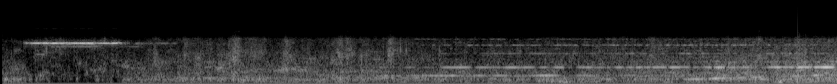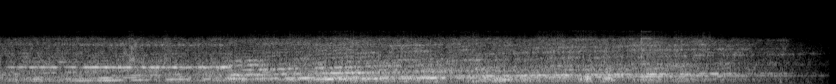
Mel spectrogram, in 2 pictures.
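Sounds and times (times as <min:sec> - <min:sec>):
S-tog commuter train: 0:00.0 - 0:16.7.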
